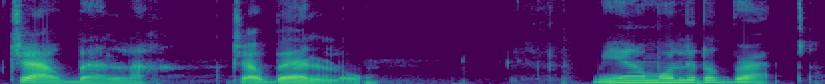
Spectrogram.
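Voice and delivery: mock-Italian self-introduction; Italian accent. Shown as a demonstration. Playing an Italian introducing themselves, Italian accent.

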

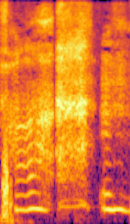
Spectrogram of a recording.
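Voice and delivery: ordinary talk

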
